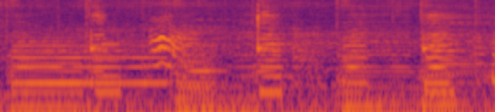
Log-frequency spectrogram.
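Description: Background music, over which a three-day-old Thai Bangkaew puppy gives a short high whimper that rises and falls once, just under a second in.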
